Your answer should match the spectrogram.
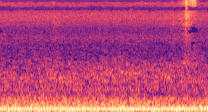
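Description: Room tone: a steady low electrical hum under a faint even hiss, with no distinct brush strokes standing out.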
